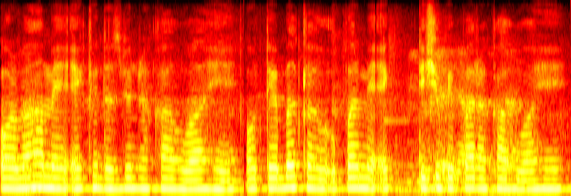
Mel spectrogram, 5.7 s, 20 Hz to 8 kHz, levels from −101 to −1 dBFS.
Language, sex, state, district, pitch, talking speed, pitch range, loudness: Hindi, male, Arunachal Pradesh, Lower Dibang Valley, 150 Hz, 210 wpm, 145-155 Hz, -14 LUFS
